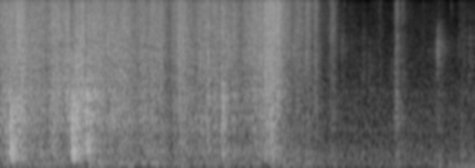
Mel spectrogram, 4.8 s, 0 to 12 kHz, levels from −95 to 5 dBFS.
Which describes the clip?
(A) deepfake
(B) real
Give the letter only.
B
